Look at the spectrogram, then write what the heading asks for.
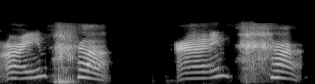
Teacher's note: middle of the throat या फिर दरमियानी हलक से होगा बीच के हलक से होगा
